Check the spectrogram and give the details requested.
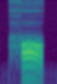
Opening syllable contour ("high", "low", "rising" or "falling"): falling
